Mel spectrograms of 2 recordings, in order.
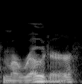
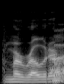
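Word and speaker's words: Moroder: So, so and by the way, it would be uh it's pronounced Maroter. Maroter.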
